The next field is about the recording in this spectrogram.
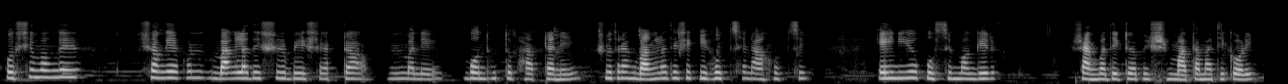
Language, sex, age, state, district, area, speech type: Bengali, female, 18-30, West Bengal, Dakshin Dinajpur, urban, spontaneous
